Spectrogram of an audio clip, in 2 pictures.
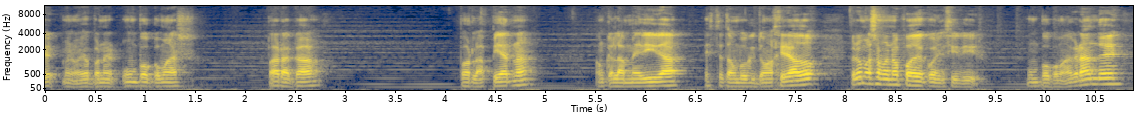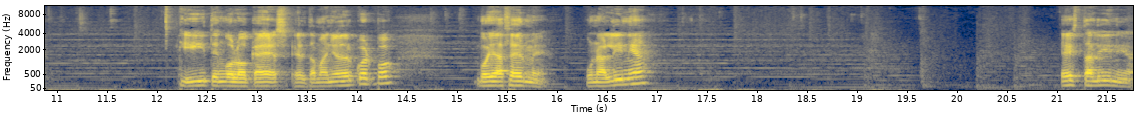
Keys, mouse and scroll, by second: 5.1 z, 8.1 Tab, 8.7 s, 11.0 Tab, 12.1 z, 13.9 z, 14.9 shift+a, 17.3 Tab, 18.3 g, 20.2-21.7 right drag.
